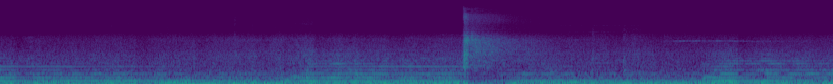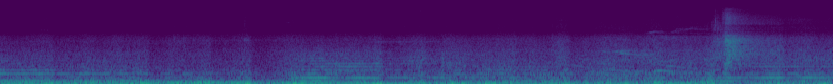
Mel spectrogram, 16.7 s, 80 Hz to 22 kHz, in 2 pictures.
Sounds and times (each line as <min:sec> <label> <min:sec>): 0:00.0 Big Ben 0:16.6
